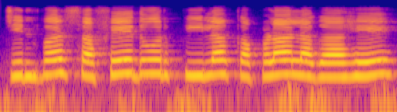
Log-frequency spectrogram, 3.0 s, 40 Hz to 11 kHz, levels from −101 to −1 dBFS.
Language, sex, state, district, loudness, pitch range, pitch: Hindi, female, Madhya Pradesh, Bhopal, -15 LUFS, 245-275 Hz, 255 Hz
